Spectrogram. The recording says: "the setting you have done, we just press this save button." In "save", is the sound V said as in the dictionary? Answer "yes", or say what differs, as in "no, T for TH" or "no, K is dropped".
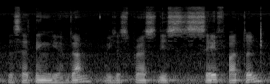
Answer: no, F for V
